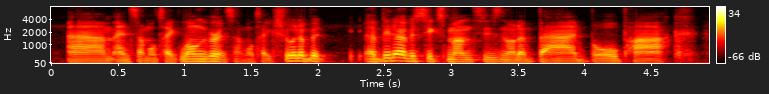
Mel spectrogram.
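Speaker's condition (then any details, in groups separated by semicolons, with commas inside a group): No condition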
